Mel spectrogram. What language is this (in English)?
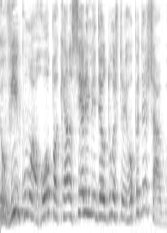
Portuguese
